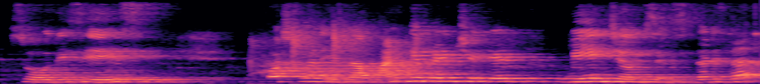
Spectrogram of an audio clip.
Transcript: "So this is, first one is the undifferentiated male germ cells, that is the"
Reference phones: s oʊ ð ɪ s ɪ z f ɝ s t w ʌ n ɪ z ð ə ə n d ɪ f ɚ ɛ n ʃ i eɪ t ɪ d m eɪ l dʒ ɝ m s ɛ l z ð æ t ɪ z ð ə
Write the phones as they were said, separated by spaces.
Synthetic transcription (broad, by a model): s oʊ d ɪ s ɪ z f ɝ s t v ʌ n ɪ z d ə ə n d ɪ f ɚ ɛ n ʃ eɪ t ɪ d m eɪ n dʒ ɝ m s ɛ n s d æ t ɪ z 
